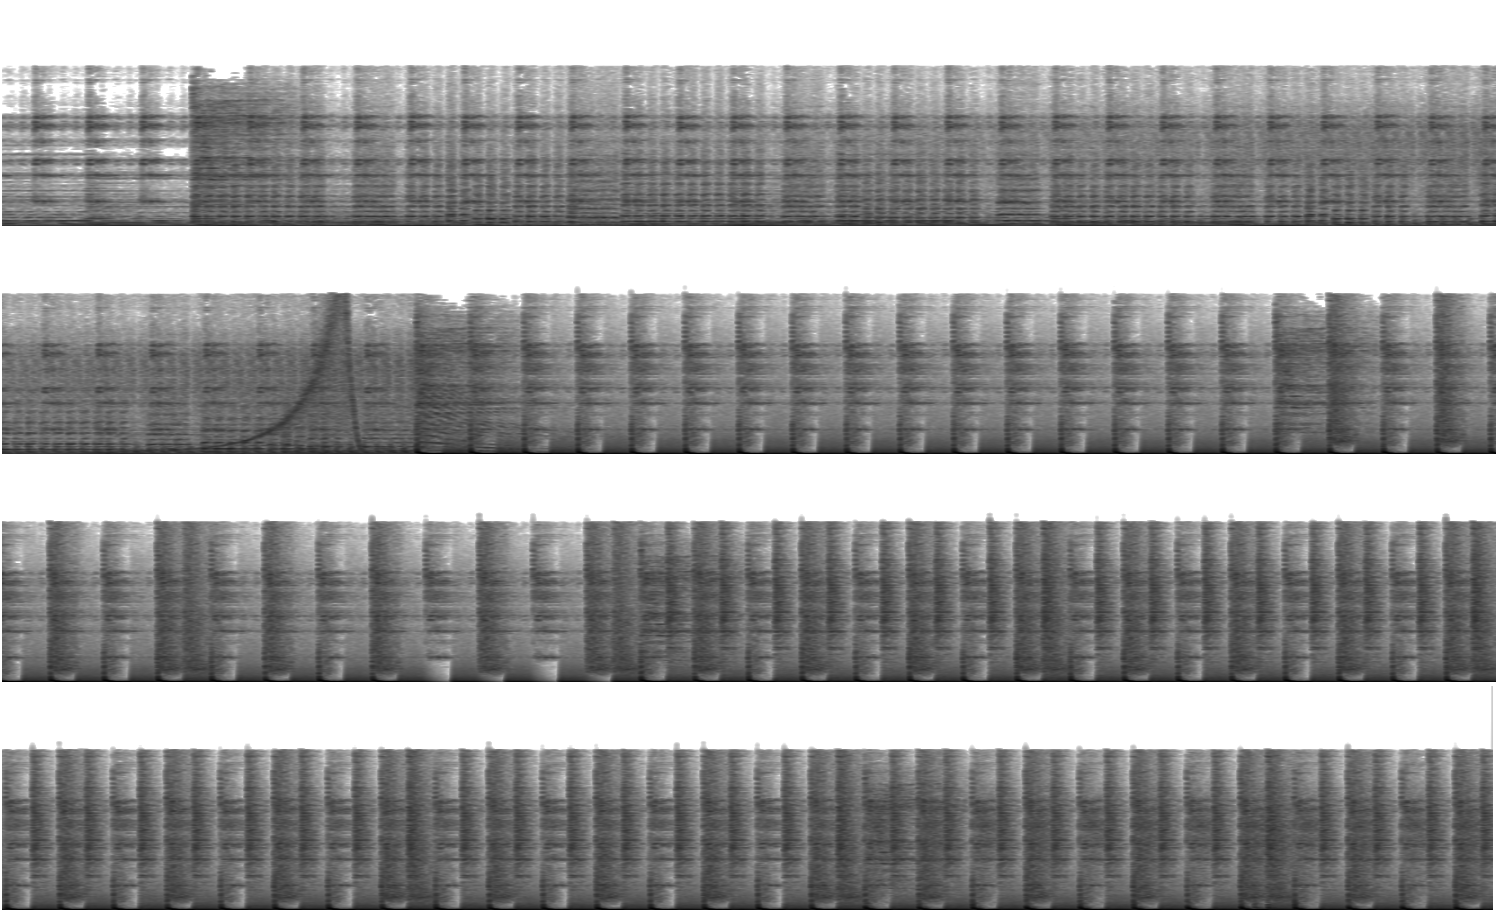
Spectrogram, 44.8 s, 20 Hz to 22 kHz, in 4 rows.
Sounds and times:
Music: 0:00.0 - 0:44.8.

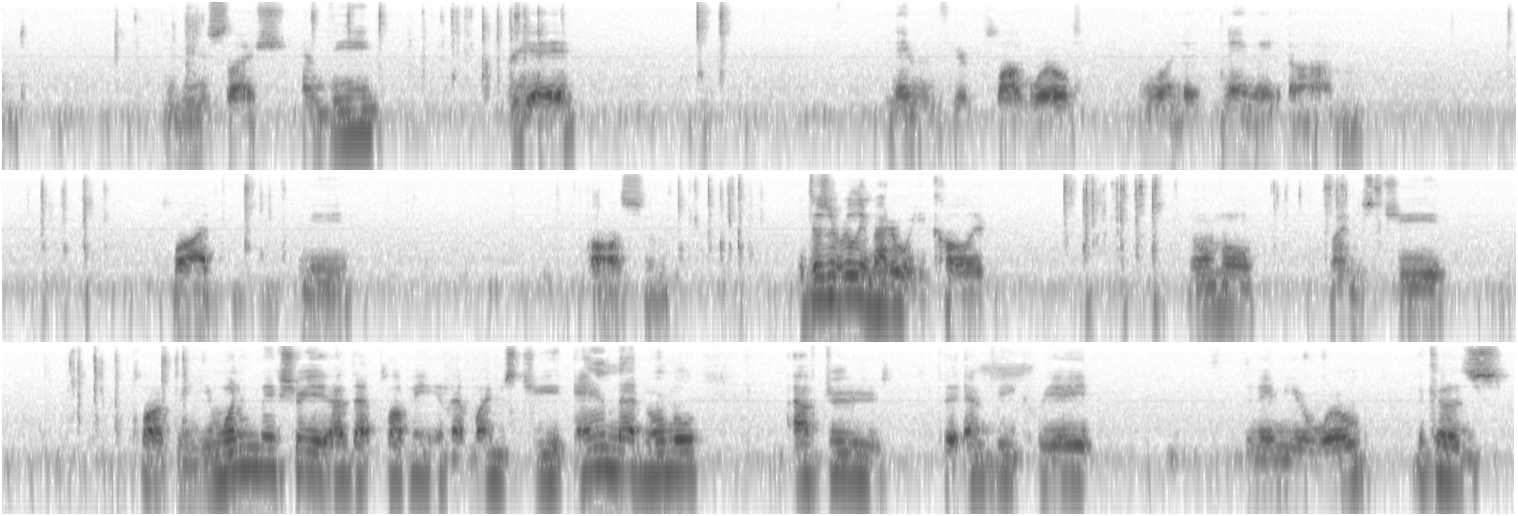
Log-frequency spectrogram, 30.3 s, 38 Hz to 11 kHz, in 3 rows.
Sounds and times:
Speech: 0:00.0 - 0:00.2, 0:01.1 - 0:02.6, 0:03.3 - 0:03.8, 0:05.9 - 0:09.1, 0:11.2 - 0:12.5, 0:14.0 - 0:14.6, 0:15.4 - 0:16.7, 0:18.0 - 0:19.8, 0:21.0 - 0:27.5, 0:28.4 - 0:30.2
Typing: 0:02.0 - 0:03.8, 0:04.6 - 0:04.9, 0:10.0 - 0:10.8, 0:11.6 - 0:12.1, 0:14.5 - 0:15.2, 0:17.2 - 0:19.4, 0:20.6 - 0:21.5.

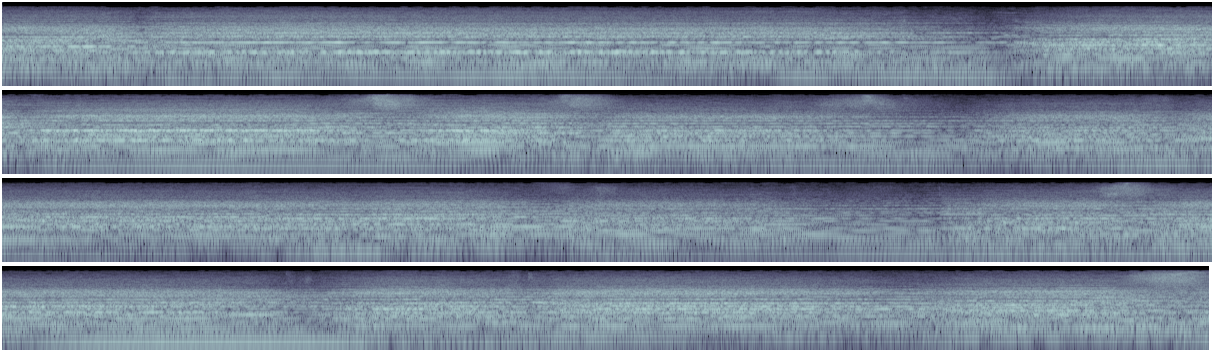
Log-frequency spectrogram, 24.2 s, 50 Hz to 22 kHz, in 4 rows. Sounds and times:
Choir: 0:00.0 - 0:24.1.

